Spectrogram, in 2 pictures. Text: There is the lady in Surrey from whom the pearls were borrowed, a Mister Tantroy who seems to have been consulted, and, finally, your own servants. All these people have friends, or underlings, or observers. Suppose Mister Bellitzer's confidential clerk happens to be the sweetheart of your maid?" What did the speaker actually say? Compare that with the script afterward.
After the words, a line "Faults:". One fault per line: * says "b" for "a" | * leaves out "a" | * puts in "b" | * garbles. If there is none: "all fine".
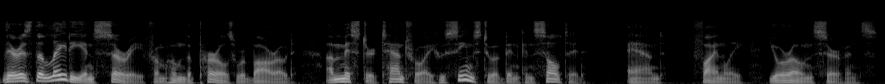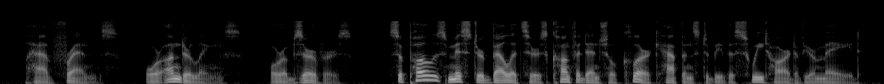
There is the lady in Surrey from whom the pearls were borrowed, a Mister Tantroy who seems to have been consulted, and, finally, your own servants. Have friends, or underlings, or observers. Suppose Mister Bellitzer's confidential clerk happens to be the sweetheart of your maid?"
Faults:
* leaves out "All these people"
